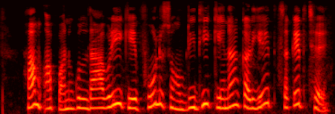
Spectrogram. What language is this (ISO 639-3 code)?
mai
